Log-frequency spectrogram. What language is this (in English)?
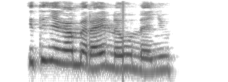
Kalenjin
